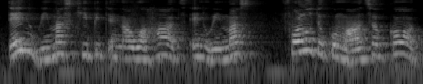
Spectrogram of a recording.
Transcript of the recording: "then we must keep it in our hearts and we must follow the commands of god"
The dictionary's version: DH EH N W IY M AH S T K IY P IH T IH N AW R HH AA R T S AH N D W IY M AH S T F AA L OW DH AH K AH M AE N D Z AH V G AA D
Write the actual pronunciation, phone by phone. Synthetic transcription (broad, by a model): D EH N W IY M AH S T K IY P IH T IH N AW W HH AA T S AH N D W IY M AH S T F AA L OW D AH K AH M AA N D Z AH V G AA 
